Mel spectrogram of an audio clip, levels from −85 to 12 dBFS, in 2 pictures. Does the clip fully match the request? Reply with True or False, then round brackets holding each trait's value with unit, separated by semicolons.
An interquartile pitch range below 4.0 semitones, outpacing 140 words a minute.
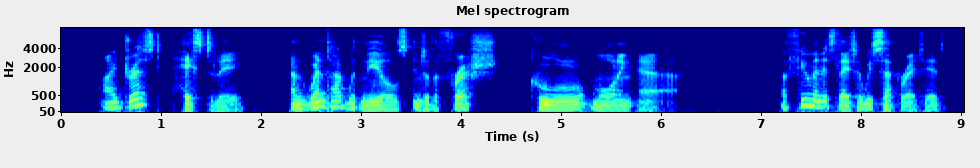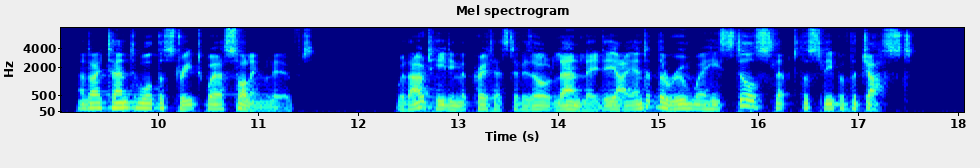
False (4.8 semitones; 165 wpm)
